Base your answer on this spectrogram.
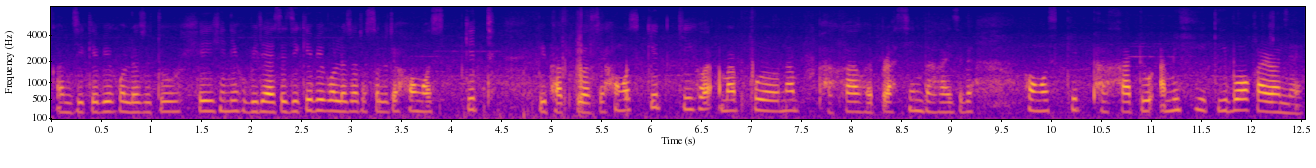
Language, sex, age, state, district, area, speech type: Assamese, female, 30-45, Assam, Morigaon, rural, spontaneous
